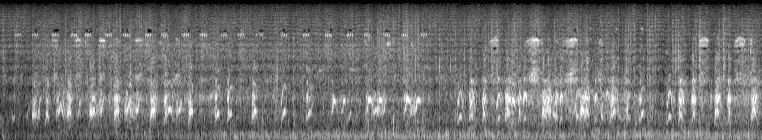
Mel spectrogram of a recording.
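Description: Zebras giving many short barking calls over a steady low rumble. The calls grow denser about nine seconds in.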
